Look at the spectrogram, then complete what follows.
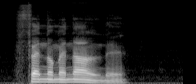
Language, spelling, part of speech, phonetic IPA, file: Polish, fenomenalny, adjective, [ˌfɛ̃nɔ̃mɛ̃ˈnalnɨ], Pl-fenomenalny.ogg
